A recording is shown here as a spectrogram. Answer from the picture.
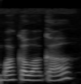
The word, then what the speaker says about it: Wagga Wagga: But it was filmed in Wagga Wagga. I'm not sure if I pronounced that right. – You did pronounce that pretty well.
